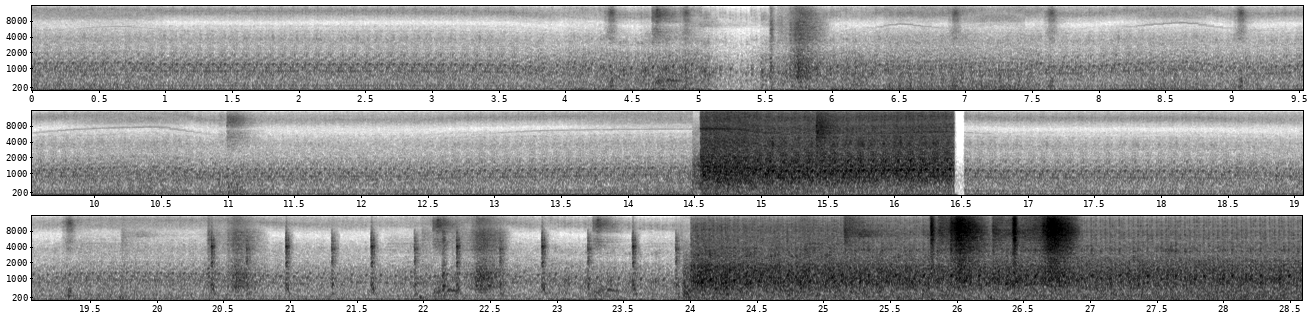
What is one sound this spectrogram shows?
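A truck engine hums low and steady, rising and falling in pitch as it drives.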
